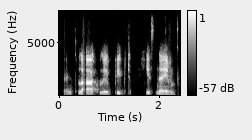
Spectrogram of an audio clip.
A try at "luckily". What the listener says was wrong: So get that ul sound in there.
